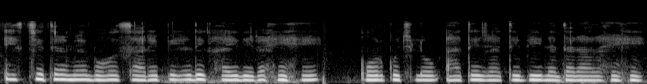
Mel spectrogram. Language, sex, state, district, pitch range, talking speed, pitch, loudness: Hindi, female, Madhya Pradesh, Bhopal, 195-210 Hz, 175 wpm, 205 Hz, -14 LUFS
